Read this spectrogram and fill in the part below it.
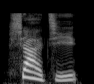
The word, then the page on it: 下级: xià jí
